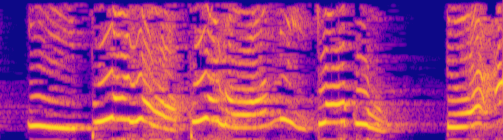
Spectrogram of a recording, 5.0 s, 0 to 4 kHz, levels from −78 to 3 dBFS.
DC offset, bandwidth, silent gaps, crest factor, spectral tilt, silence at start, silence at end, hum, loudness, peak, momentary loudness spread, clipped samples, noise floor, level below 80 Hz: under 0.1%; 4 kHz; none; 6 dB; -8 dB/octave; 0.3 s; 0 s; none; -7 LUFS; 0 dBFS; 6 LU; 0.3%; -33 dBFS; -38 dBFS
